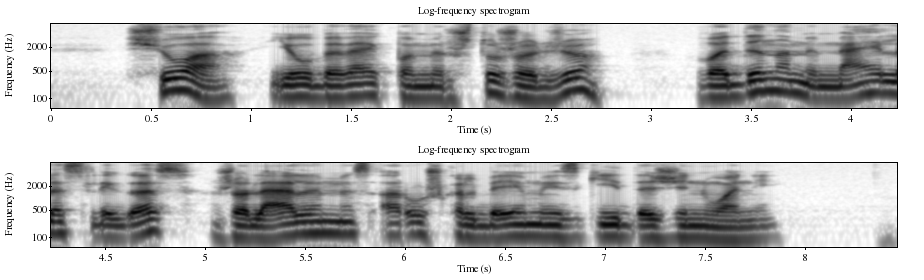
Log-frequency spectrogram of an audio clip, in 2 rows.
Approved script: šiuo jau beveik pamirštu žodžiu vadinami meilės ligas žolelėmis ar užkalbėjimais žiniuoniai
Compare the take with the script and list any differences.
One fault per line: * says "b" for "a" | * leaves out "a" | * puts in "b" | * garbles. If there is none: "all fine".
* puts in "gydę"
